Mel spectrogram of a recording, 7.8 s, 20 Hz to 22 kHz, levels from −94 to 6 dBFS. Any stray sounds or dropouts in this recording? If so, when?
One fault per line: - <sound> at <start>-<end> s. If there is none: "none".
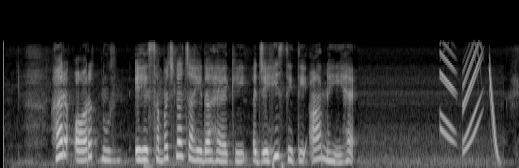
- chirp at 6.6-7.5 s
